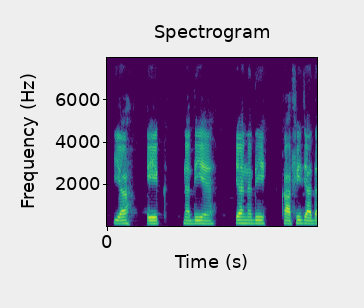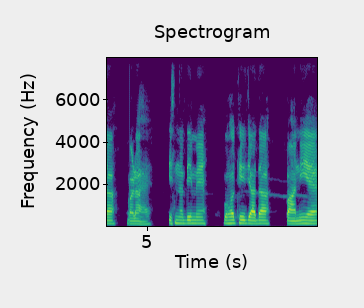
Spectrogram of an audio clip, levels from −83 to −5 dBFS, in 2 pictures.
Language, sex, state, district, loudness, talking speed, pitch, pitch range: Hindi, male, Bihar, Lakhisarai, -20 LUFS, 130 wpm, 150 Hz, 140-155 Hz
